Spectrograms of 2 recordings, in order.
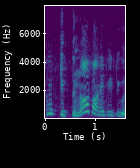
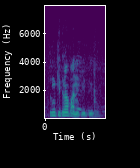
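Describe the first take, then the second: First: It is said with astonishment. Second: It is said as a plain question.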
